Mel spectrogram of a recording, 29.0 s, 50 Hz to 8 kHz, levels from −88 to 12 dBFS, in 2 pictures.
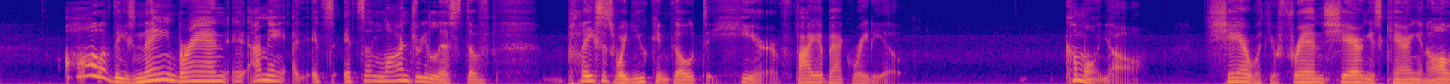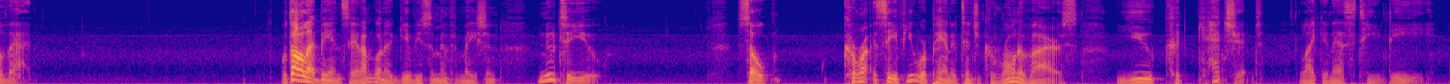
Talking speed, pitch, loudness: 130 wpm, 90 Hz, -22 LUFS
